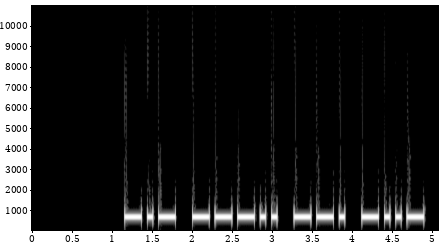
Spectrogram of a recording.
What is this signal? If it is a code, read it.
Morse code, heard as a keyed tone, about 17 wpm, 700 Hz. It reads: K8GX
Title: USA Call Signs - 4 Characters - 2x Character Spacing - 17wpm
